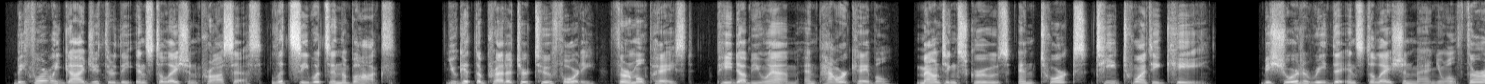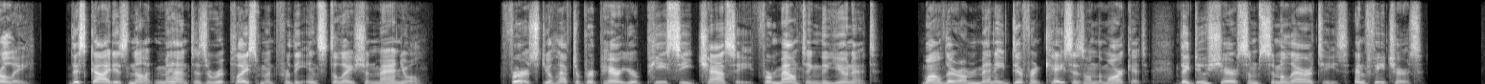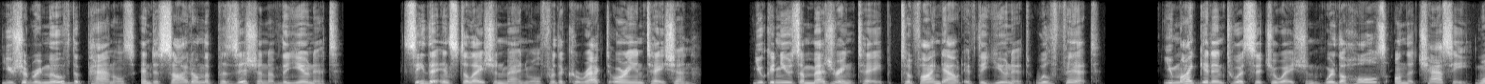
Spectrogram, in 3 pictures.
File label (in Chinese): 外籍男 产品讲解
